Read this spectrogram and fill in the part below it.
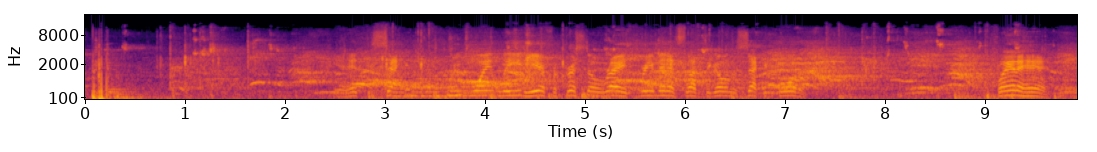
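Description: A crowd cheers loudly in an echoing gym.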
